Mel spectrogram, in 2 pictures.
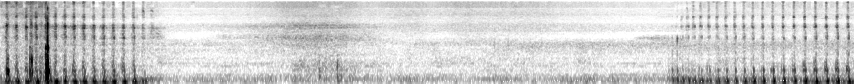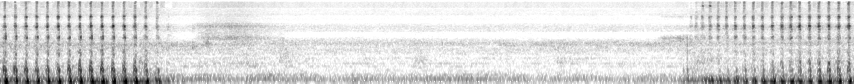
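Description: An English Bulldog snores in slow, deep, rumbling bursts separated by quiet pauses.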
